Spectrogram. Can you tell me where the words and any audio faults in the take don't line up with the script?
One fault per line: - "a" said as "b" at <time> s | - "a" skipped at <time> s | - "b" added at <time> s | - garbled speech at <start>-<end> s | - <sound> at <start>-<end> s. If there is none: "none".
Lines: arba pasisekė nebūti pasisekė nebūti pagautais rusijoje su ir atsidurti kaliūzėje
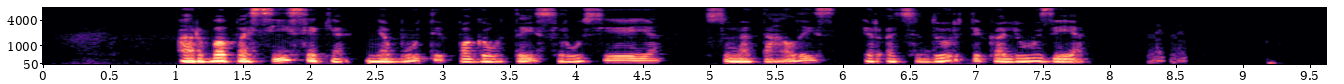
- "pasisekė nebūti" skipped at 3.0 s
- "metalais" added at 5.3 s
- laugh at 8.3-8.6 s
